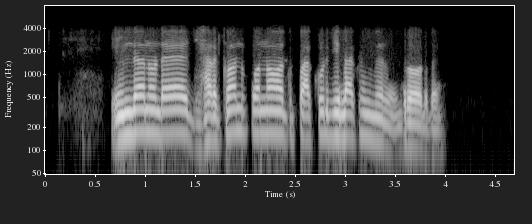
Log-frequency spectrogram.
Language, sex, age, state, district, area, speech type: Santali, male, 30-45, Jharkhand, Pakur, rural, conversation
